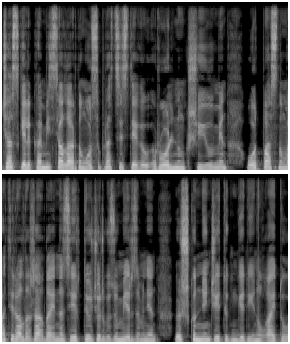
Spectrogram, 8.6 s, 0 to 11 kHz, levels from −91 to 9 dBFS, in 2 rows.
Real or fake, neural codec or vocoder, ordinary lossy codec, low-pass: real; none; none; none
